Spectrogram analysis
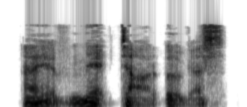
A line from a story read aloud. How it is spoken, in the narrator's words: Silk said grimly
